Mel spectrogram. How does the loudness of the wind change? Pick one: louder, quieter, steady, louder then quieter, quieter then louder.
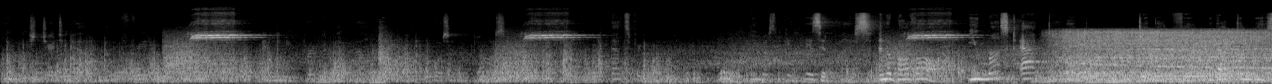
steady.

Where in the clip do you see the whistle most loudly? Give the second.
2 s.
